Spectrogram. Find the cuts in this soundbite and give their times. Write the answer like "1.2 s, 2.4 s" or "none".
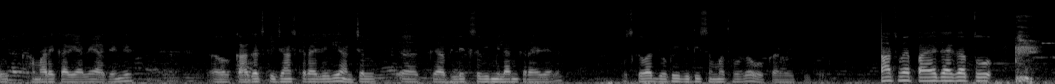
8.8 s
